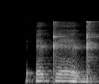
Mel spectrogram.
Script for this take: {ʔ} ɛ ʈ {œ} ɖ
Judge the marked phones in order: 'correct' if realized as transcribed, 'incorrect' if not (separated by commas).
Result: correct, incorrect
